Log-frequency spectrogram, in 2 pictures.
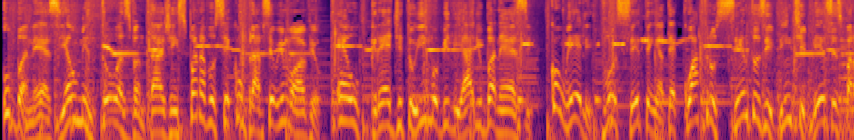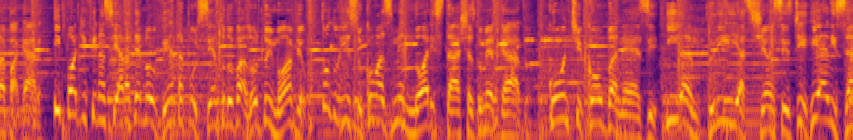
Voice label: Spot; BANESE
